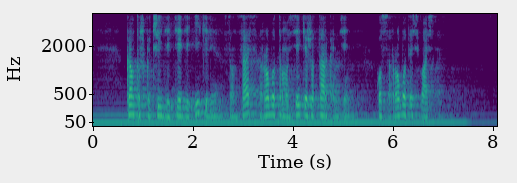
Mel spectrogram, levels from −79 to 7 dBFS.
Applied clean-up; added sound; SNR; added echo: none; none; none; reverberation time 1.3 s.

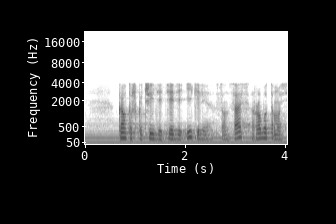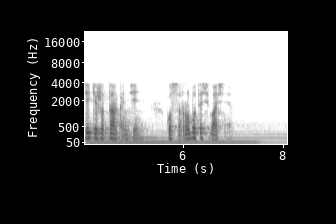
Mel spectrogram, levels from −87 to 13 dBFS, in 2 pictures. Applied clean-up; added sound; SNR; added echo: none; none; none; none.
